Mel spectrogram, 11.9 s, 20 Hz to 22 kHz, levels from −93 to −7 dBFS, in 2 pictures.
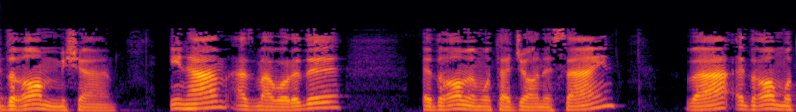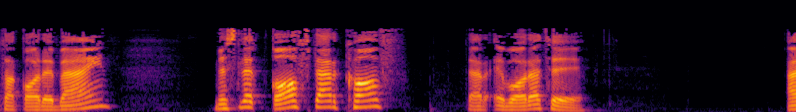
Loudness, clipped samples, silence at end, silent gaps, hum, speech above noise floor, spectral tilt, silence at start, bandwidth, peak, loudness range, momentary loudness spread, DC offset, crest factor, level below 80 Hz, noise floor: -25 LUFS; under 0.1%; 0 s; none; none; 59 dB; -4 dB/octave; 0 s; 8 kHz; -6 dBFS; 4 LU; 13 LU; under 0.1%; 22 dB; -62 dBFS; -84 dBFS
